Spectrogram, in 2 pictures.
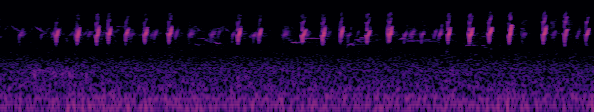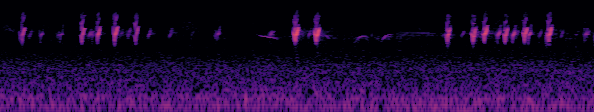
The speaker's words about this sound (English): I think I caught another bird. So I caught two birds here in the net, and the other birds, these are the other birds calling. This is one of the birds.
